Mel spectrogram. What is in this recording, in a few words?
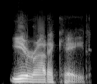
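"eradicate", American English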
